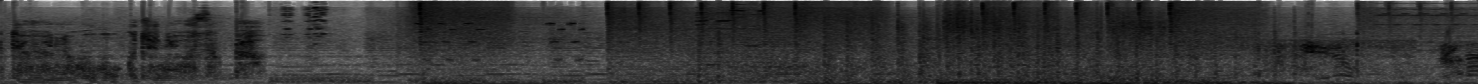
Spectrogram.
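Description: Fighter ships in an animated space battle unleash rapid gunfire and blasts, dense overlapping bursts and booms filling the clip loudly, with voices mixed in among the shooting.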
